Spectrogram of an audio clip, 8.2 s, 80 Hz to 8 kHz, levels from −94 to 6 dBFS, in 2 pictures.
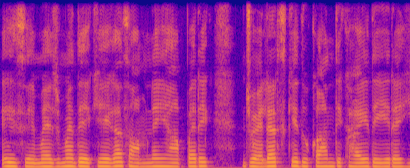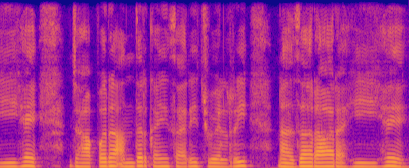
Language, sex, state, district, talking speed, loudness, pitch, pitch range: Hindi, female, Rajasthan, Jaipur, 185 wpm, -19 LUFS, 180 Hz, 175-185 Hz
